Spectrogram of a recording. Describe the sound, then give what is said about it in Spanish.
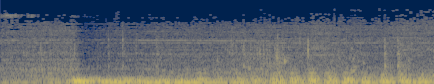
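A boat surges up out of lake water with deep, rumbling sloshing and splashing that swells after a moment and stays steady as it draws nearer to the people. No voices. “Una barca emerge y se acerca a ellos.”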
